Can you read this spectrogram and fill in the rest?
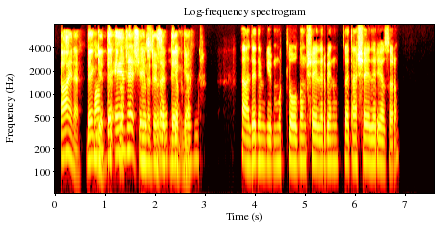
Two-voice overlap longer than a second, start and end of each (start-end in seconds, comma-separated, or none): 0.8-2.7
